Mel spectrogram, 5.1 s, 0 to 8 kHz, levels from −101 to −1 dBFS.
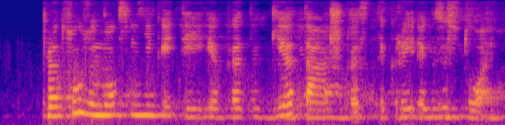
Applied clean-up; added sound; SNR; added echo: neural separator model SepFormer DNS4.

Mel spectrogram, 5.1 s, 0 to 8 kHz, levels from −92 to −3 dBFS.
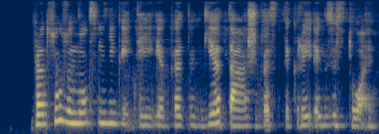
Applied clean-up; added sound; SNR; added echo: neural mask model DeepFilterNet 3.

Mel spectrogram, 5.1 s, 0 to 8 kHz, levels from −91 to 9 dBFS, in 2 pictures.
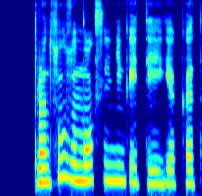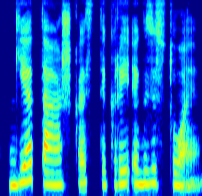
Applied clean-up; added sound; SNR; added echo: none; none; none; none.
